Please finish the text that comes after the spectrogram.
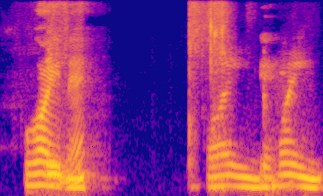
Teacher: dia huruf rahawah tapi kebanyakan orang menyebut dia agak apa? Syiddah. · Jahar lah, tak ada angin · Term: huruf ghain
